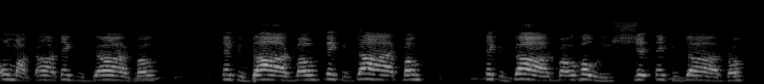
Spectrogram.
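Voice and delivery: ecstatic, overjoyed, drawn-out, repeated gratitude. Retelling jumping up and down at a negative test: imitating own ecstatic relief. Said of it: "I'm jumping up and down talking about".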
